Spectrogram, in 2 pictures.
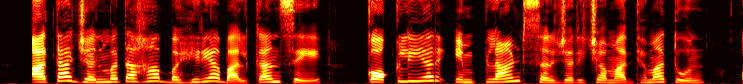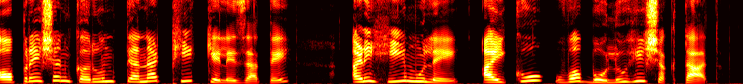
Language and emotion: Marathi, neutral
